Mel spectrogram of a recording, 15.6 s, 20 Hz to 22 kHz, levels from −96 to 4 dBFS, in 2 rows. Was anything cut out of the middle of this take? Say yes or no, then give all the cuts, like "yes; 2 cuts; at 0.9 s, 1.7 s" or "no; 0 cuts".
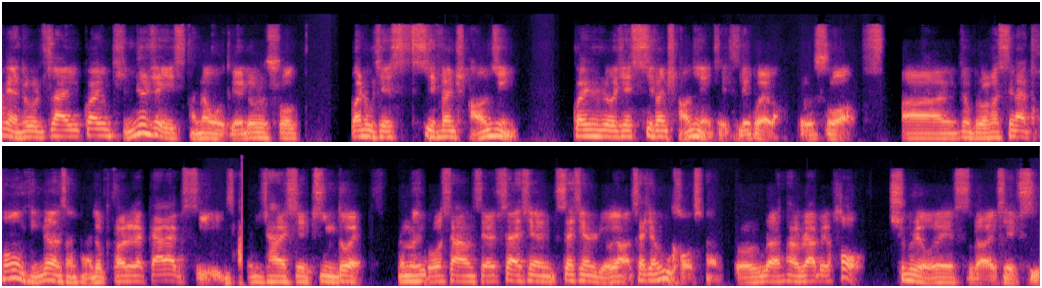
yes; 1 cut; at 11.0 s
